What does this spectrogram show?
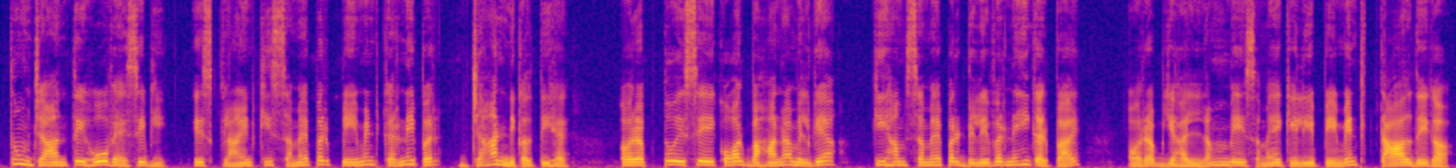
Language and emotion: Hindi, disgusted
